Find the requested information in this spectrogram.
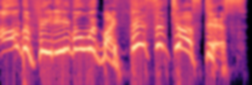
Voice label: variable chant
